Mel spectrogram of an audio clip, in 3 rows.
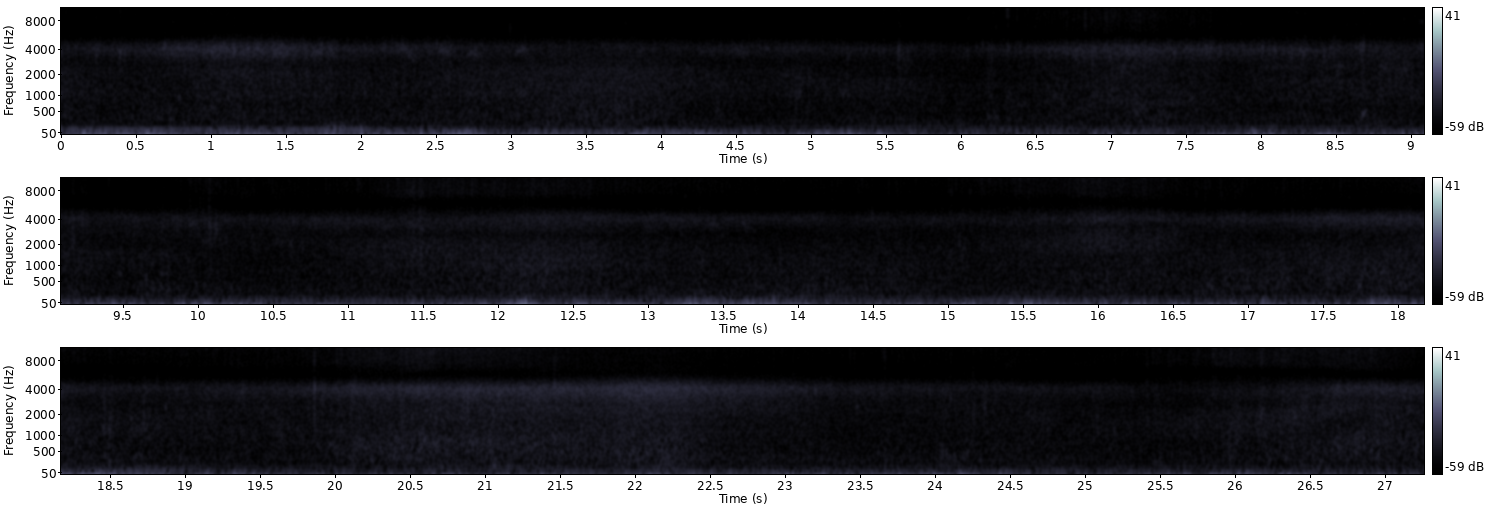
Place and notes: {"title": "馬鼻灣海濱公園, Beigan Township - On the coast", "date": "2014-10-15 15:20:00", "description": "On the coast, Sound of the waves", "latitude": "26.22", "longitude": "120.00", "altitude": "17", "timezone": "Asia/Taipei"}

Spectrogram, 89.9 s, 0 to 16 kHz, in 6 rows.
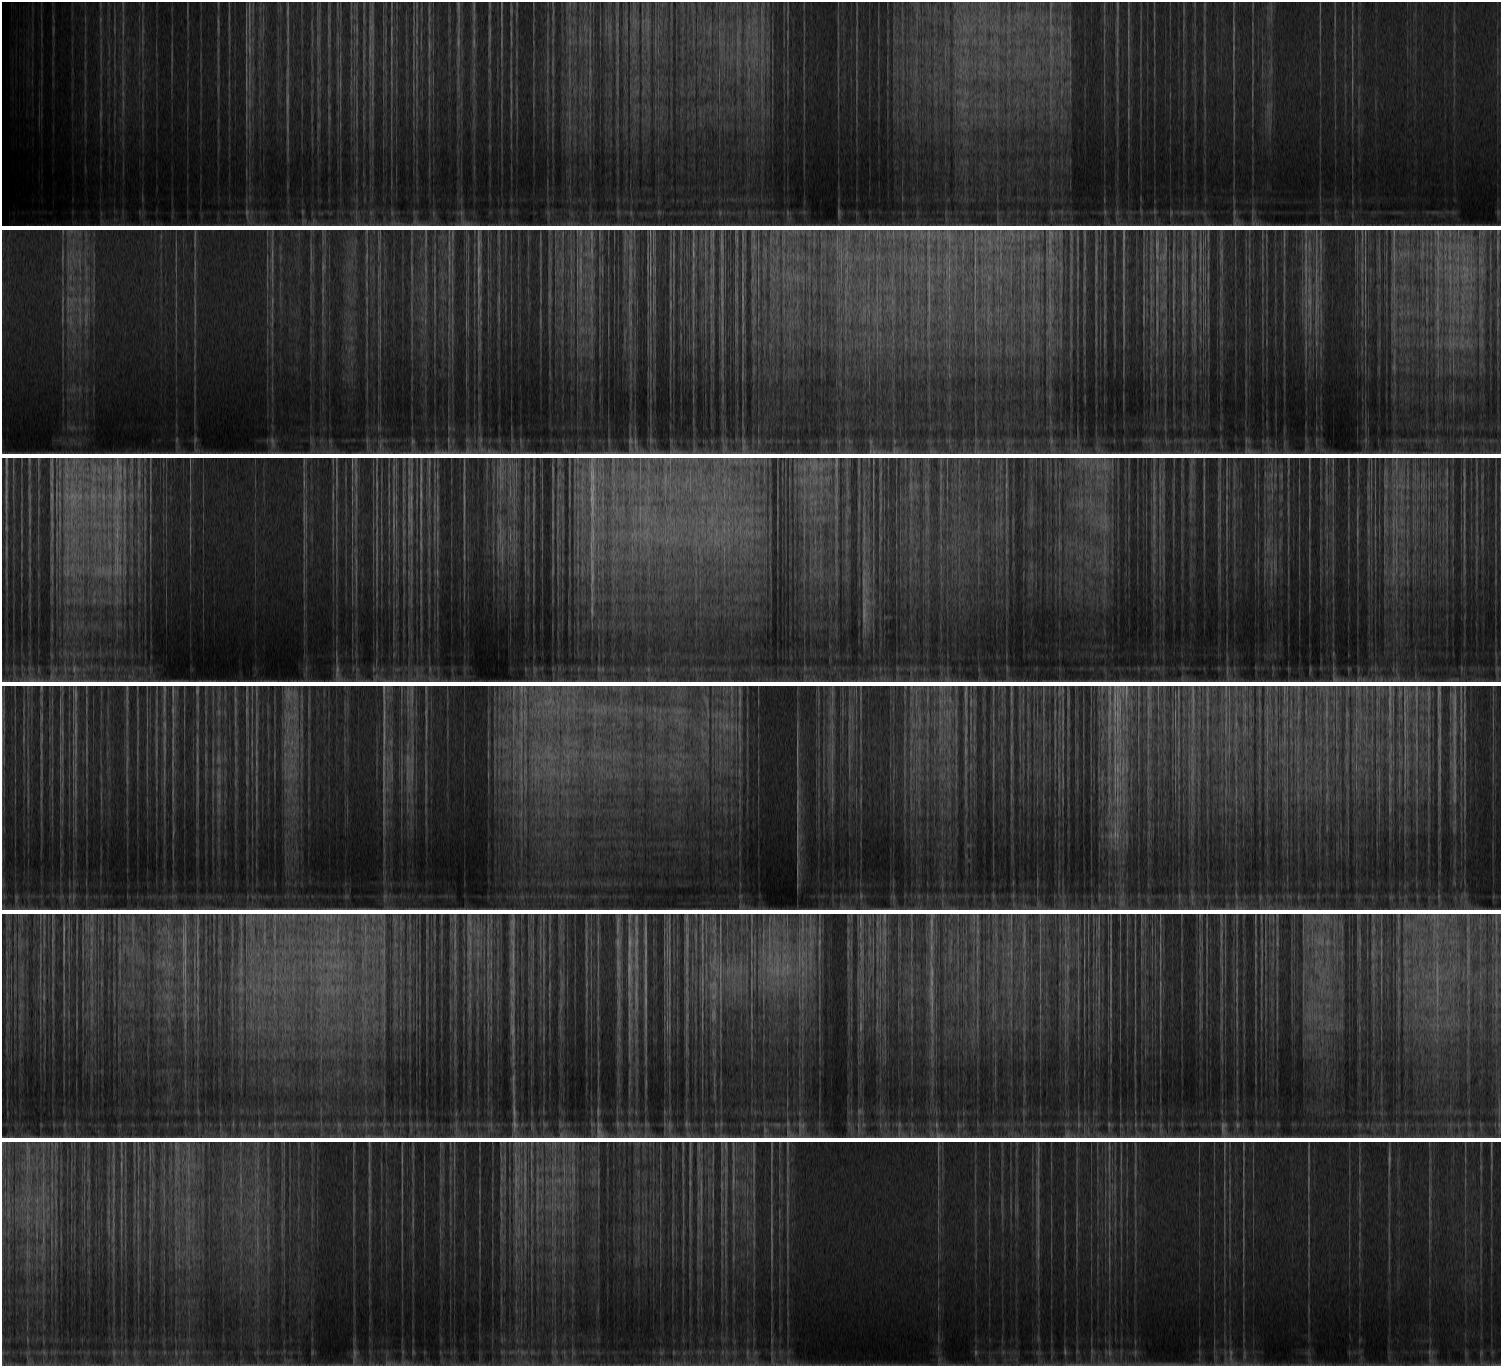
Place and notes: {"title": "Teofila Mateckiego, Poznan, Polska - fruit flies", "date": "2021-08-24 10:00:00", "description": "a bunch of fruit flies trapped under a plastic wrap. roland r-07", "latitude": "52.46", "longitude": "16.90", "altitude": "97", "timezone": "Europe/Warsaw"}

